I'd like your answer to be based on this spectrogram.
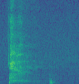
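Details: Reverse sneezing.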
